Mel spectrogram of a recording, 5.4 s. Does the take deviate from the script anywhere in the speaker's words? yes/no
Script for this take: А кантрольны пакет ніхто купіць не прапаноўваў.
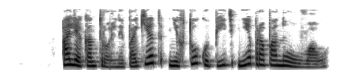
yes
